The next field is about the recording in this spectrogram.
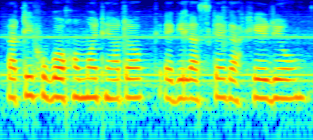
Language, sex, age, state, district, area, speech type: Assamese, female, 30-45, Assam, Biswanath, rural, spontaneous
